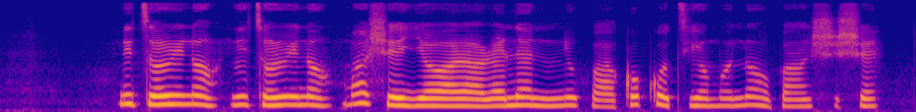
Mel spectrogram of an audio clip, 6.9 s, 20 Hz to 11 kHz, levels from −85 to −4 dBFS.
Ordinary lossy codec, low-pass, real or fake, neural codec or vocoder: none; 9.9 kHz; fake; autoencoder, 48 kHz, 32 numbers a frame, DAC-VAE, trained on Japanese speech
